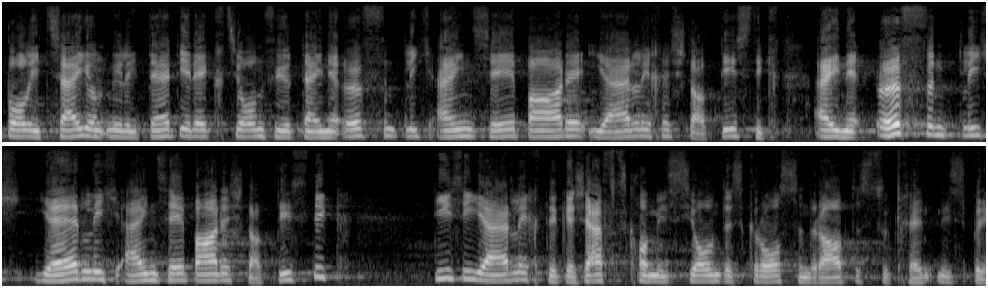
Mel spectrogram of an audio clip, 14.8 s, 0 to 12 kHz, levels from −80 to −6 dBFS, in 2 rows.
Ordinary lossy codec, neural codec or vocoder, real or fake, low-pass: none; vocoder, 44.1 kHz, 128 mel bands every 256 samples, BigVGAN v2; fake; 10.8 kHz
